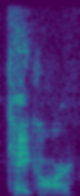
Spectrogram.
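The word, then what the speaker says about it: kei car: He's one of the largest uh I guess I don't know what key What is k e i, Tim? What is that? Uh that's it's pronounced uh K car and uh that is a classification of vehicle in Japan.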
